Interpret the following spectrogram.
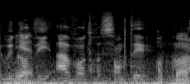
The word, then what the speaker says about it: Avotre: I'm going to pronounce it in French, right? Of course. Avotre.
